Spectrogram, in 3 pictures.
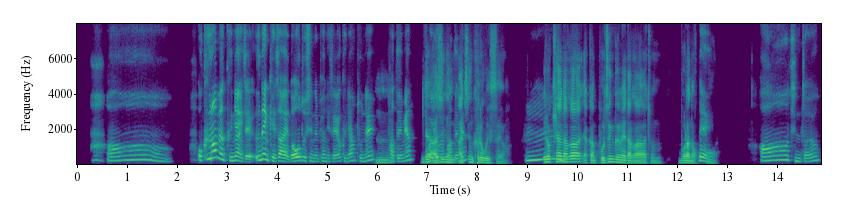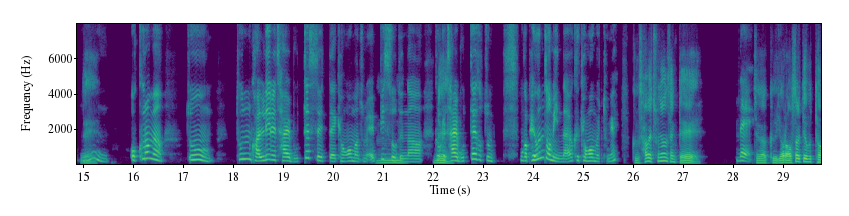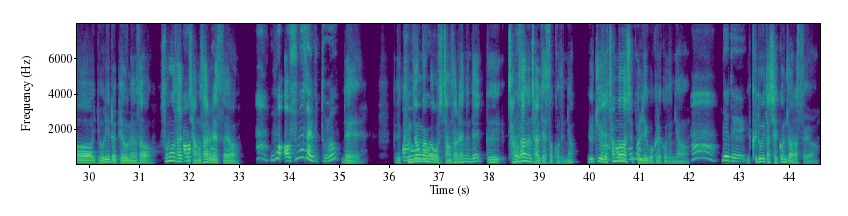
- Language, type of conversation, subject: Korean, unstructured, 돈을 가장 쉽게 잘 관리하는 방법은 뭐라고 생각하세요?
- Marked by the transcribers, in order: gasp; gasp; gasp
